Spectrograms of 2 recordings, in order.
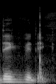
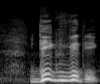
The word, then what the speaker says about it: দিগ্বিদিক: কি ফলা বলতো, বফলা, দিগ্বিদিক। বফলা থাকলে উচ্চারণ কি থাকবে বলতো, অক্ষত থাকবে, সেম উচ্চারণ অক্ষত থাকবে, মানে আগের মতো থাকবে, অক্ষত থাকবে মানে সে আগের মতোই থাকবে। ওকে, একই জিনিস বারবার। দিগ্বিদিক, এখানে দিগ্বিদিক, এখানে কি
